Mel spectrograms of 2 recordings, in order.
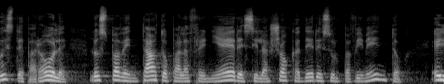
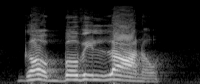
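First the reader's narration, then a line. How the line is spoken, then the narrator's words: Thundering buffalo shout. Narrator (Italian): il genio si cangiò all'istante in un possente bufalo e sotto cotesta forma gli gridò con voce tuonante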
